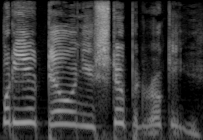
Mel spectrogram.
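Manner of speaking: annoyed, upset voice, very high-pitched squeal. Retelling what a star player said to him when he was a rookie, in that high voice. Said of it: "that high voice".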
